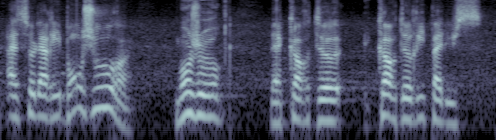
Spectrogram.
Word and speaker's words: Palus: Bonjour, La corderie Palus. On dit Palus ou Palus?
